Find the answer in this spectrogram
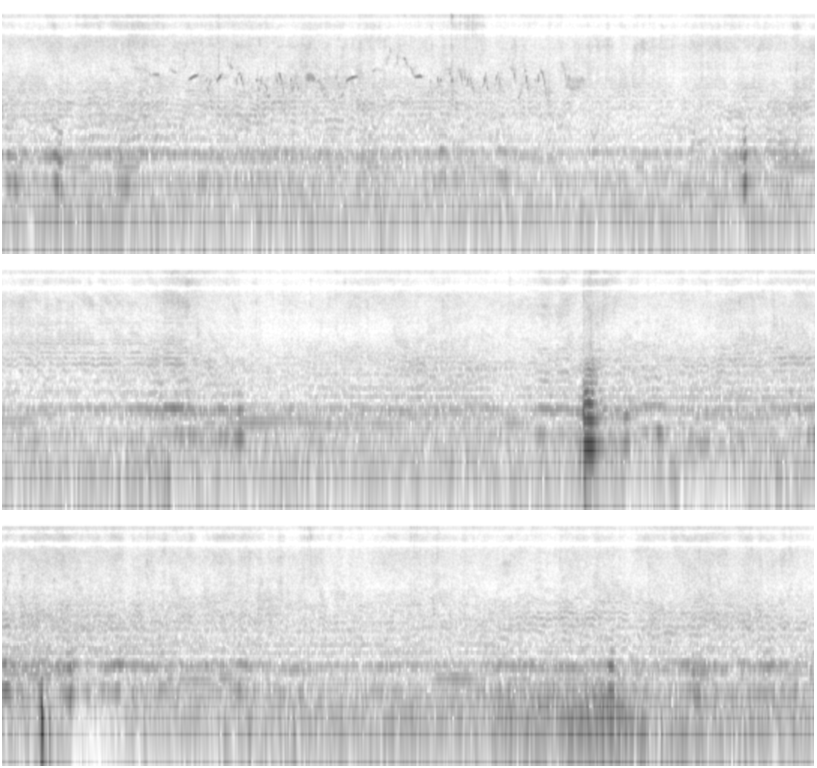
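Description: Steady hum of a honey bee swarm clustered on the ground as the bees begin marching into a hive box. A little after halfway there is a brief louder burst, and a sharp click a few seconds after it.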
